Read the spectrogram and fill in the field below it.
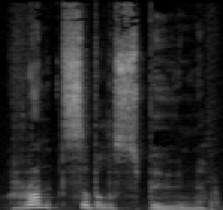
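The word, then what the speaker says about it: runcible spoon: run simple spoon oh you have to roll your eyes if you're going to say it properly runsable spoon there we go and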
